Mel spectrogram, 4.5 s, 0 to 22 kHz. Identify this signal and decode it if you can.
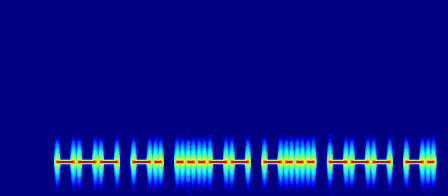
Morse code, heard as a keyed tone, about 22 wpm, 700 Hz. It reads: ON3BON
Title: DXCC-100 Call Signs - 6 Characters - Repeated 2x - 22wpm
